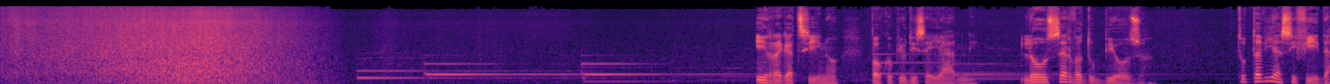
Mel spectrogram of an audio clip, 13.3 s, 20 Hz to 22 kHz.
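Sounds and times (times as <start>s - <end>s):
ocean wave breaking on shore: 0.0s - 5.6s
speech: 7.6s - 11.6s, 12.4s - 13.2s.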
